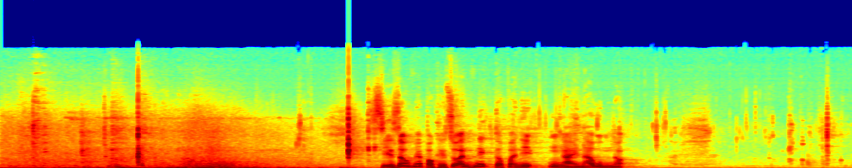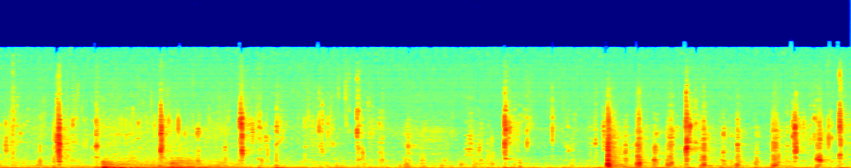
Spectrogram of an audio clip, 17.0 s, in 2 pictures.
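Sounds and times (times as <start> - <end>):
wet chewing: 6.4 - 17.0.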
